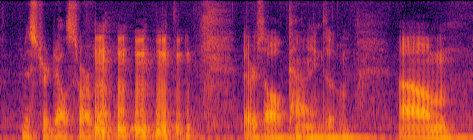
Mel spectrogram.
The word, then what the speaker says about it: Delsorbo: and it's, if you just read it, it's pronounced exactly like it's spelled, but it's difficult. We're the only one in Tennessee. The only Delsorbo.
